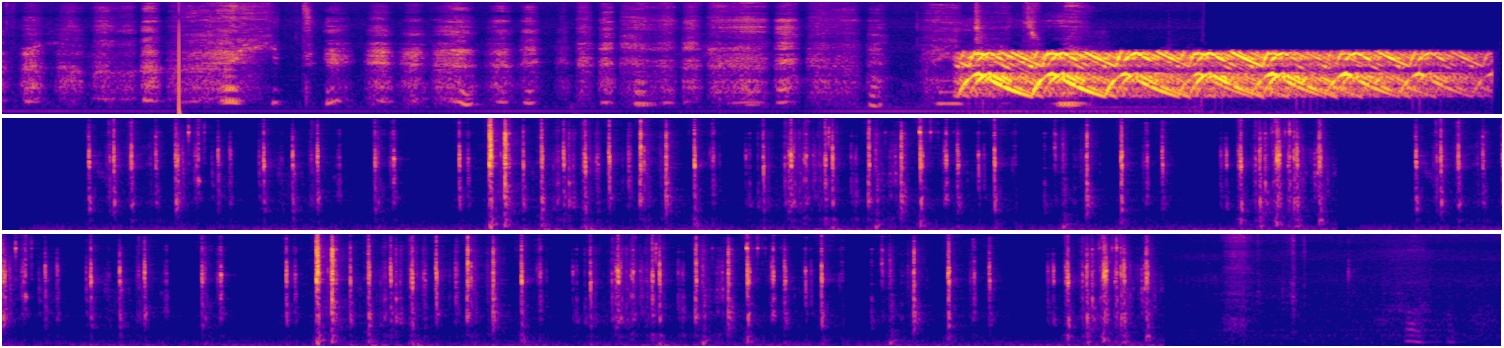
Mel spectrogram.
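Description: Computer keyboard typing: a long run of rapid key clicks from about eight seconds in until shortly before the end. Before it, about five seconds in, a loud siren wails for about two and a half seconds in quickly repeating falling sweeps.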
